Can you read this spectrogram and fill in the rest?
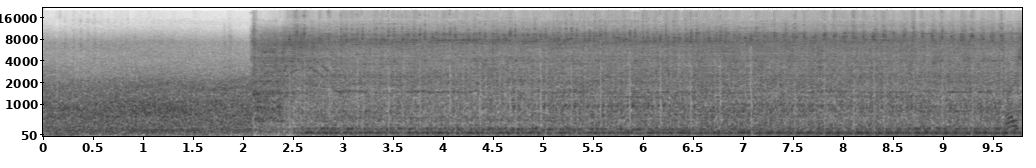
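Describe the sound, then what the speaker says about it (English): A 1967 Chevrolet Chevelle SS V8 with a lumpy cam fires up after about two seconds of quieter background, then settles into a loud, steady idle close by, with a faint voice in the background. "When Jay fires it up, man, this thing sounds good"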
